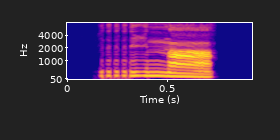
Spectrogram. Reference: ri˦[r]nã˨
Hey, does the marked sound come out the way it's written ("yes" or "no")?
no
